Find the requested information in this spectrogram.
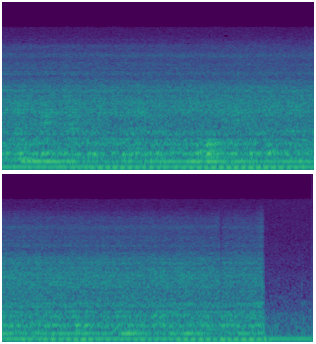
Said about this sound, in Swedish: Och det gör man genom att sätta tryck på tanken så det får rinna ut, vattnet får rinna ut i underrummet. Och det är det vi nu hör. Det tar en liten stund, men det är klart. Nu är det strax klart.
